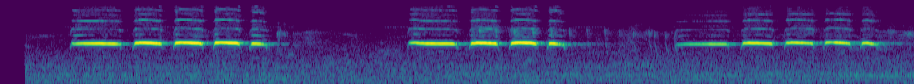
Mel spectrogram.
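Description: Diederik Cuckoo giving clear, high whistled phrases of four or five quick notes, repeated about every two and a half seconds over faint background hiss.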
